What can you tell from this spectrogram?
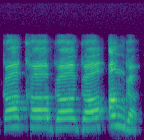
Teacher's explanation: હવે ઉચ્ચારણને આધારે જોઈએ તો કંઠ્ય, બરાબર, જીભનો પાછળનો ભાગ ઊંચો થઈ અને પાછળ કોમળ તાલવાને જઈને સ્પર્શે, એ કંઠ્ય વ્યંજન.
